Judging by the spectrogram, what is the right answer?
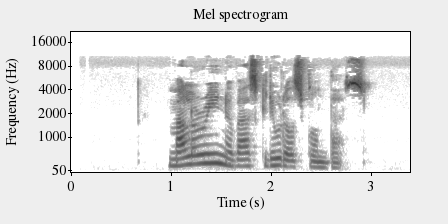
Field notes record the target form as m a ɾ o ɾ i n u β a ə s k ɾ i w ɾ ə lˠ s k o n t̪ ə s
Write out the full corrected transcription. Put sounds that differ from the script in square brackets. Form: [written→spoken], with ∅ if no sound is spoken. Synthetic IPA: m a [ɾ→l] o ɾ i n [u→o] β a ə s k ɾ i w ɾ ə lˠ s k o n t̪ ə s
